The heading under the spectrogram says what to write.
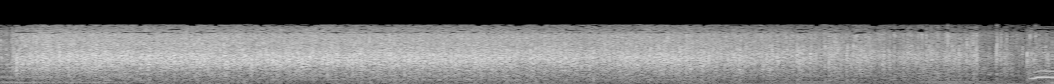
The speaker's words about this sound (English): Deserve that applause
